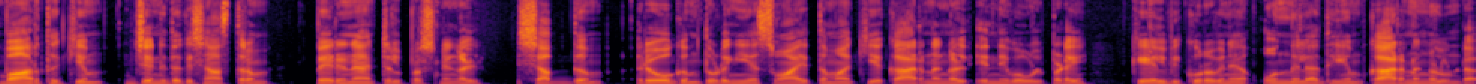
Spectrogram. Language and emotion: Malayalam, neutral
